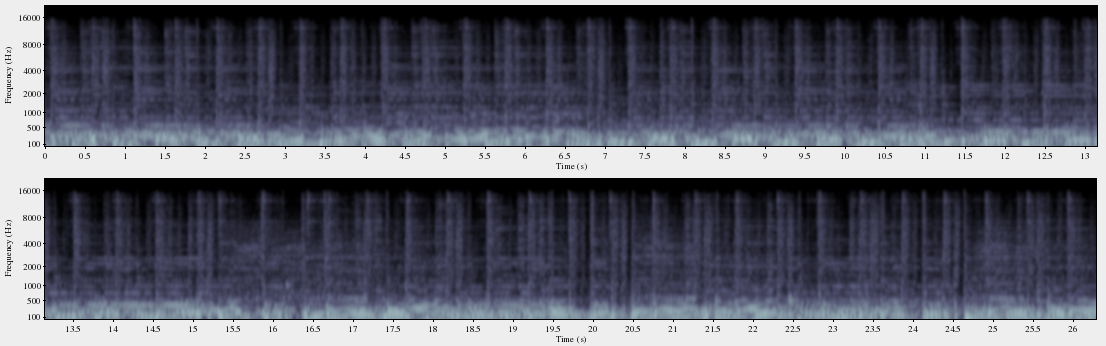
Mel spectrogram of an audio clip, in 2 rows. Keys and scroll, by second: 6.7 ctrl+z, 10.9 alt+s, 16.2 ctrl+z.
